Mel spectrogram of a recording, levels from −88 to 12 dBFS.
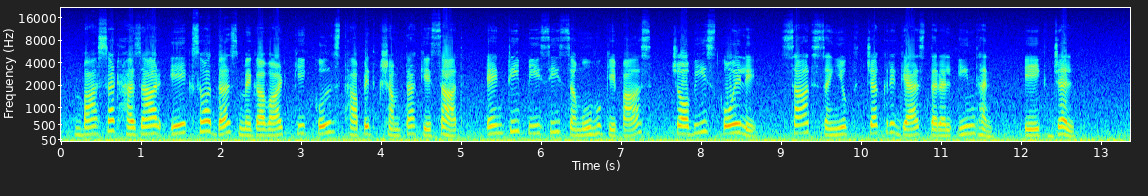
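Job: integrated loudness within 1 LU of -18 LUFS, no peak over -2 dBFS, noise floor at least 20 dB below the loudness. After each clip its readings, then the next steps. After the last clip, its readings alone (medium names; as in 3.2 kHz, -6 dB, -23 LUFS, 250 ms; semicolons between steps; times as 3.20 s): clipped samples 0.4%; clipping level -13.5 dBFS; noise floor -37 dBFS; noise floor target -46 dBFS; loudness -25.5 LUFS; peak level -13.5 dBFS; loudness target -18.0 LUFS
-> clip repair -13.5 dBFS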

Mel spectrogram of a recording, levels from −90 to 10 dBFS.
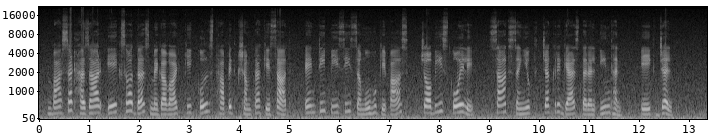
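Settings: clipped samples 0.0%; noise floor -37 dBFS; noise floor target -45 dBFS
-> noise print and reduce 8 dB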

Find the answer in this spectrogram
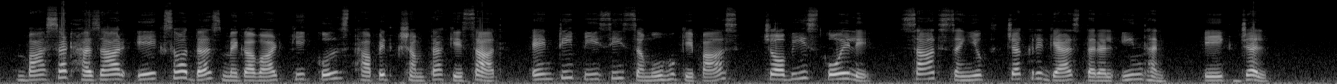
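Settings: noise floor -44 dBFS; noise floor target -45 dBFS
-> noise print and reduce 6 dB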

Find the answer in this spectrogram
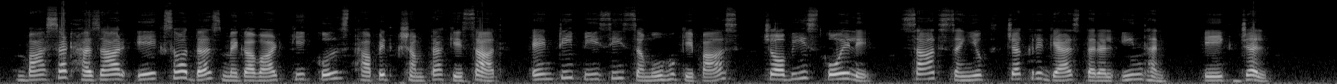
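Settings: noise floor -50 dBFS; loudness -25.0 LUFS; peak level -5.0 dBFS; loudness target -18.0 LUFS
-> trim +7 dB; peak limiter -2 dBFS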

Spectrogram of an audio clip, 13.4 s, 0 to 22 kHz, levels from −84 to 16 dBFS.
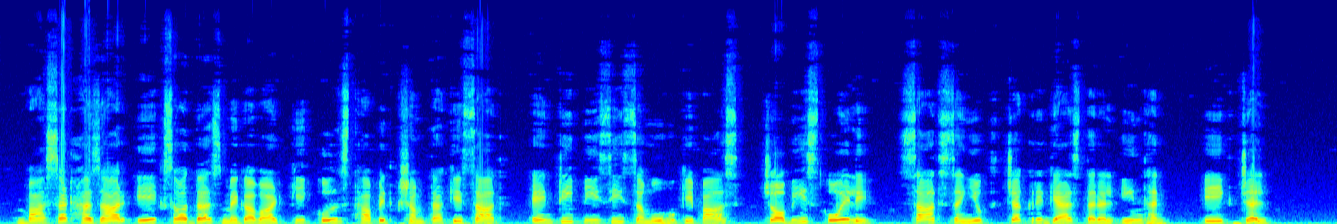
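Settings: loudness -18.5 LUFS; peak level -2.0 dBFS; noise floor -43 dBFS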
